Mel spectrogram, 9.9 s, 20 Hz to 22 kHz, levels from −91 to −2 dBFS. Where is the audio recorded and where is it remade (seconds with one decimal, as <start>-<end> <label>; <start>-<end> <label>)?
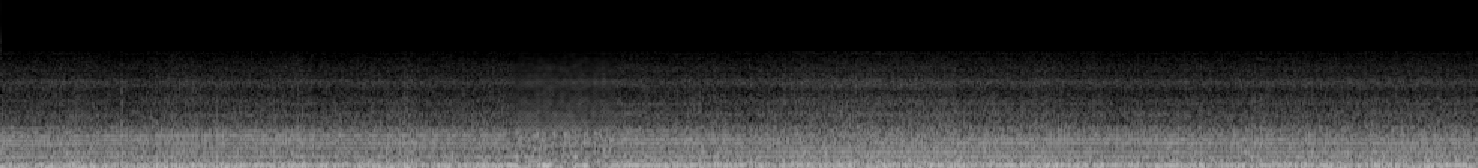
0.0-3.4 recorded; 3.4-4.1 remade; 4.1-9.9 recorded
